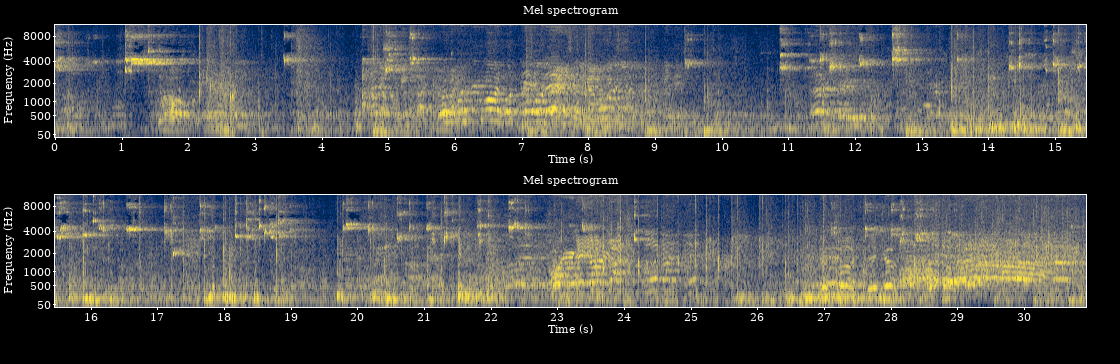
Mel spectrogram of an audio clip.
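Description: Basketball bouncing on a hardwood gym floor during play, repeated impacts with echo, mixed with shouted voices that grow busier over the last several seconds.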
